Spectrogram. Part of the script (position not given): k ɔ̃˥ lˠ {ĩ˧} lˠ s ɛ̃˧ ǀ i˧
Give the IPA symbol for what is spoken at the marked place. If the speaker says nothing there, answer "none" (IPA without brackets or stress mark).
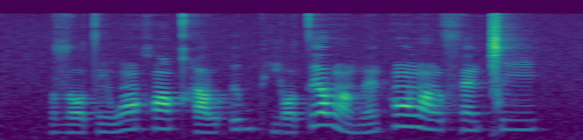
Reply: ĩ˧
